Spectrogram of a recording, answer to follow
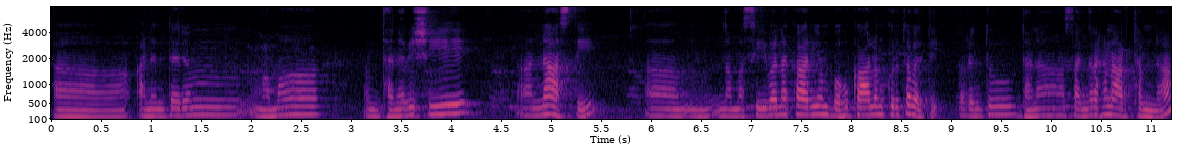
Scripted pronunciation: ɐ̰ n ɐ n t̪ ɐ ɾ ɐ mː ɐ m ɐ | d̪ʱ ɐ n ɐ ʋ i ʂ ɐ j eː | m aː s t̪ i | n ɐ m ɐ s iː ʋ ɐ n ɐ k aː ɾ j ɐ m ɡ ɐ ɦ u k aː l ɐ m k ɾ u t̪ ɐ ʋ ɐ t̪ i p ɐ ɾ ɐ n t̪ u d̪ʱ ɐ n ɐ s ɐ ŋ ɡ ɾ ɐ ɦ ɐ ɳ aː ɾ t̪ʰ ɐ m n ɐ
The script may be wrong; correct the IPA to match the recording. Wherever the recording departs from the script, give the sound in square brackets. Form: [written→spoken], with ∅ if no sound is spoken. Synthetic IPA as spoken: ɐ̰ n ɐ n t̪ ɐ ɾ ɐ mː ɐ m ɐ | d̪ʱ ɐ n ɐ ʋ i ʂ ɐ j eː | [m→n] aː s t̪ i | n ɐ m ɐ s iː ʋ ɐ n ɐ k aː ɾ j ɐ m [ɡ→b] ɐ ɦ u k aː l ɐ m k ɾ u t̪ ɐ ʋ ɐ t̪ i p ɐ ɾ ɐ n t̪ u d̪ʱ ɐ n ɐ s ɐ ŋ ɡ ɾ ɐ ɦ ɐ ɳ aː ɾ t̪ʰ ɐ m n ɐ

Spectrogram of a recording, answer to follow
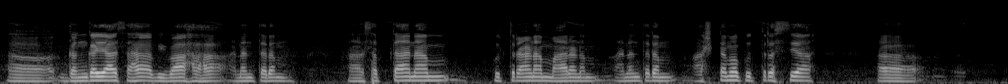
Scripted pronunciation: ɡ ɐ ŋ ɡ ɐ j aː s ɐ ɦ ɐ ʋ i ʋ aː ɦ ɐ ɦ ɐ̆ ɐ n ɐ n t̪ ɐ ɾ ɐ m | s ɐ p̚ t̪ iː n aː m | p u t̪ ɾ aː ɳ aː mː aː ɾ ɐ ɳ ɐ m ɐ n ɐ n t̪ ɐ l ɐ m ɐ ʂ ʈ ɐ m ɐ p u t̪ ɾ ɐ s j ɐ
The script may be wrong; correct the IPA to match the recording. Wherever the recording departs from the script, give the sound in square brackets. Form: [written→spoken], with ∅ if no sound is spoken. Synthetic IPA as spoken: ɡ ɐ ŋ ɡ ɐ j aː s ɐ ɦ ɐ ʋ i ʋ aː ɦ ɐ ɦ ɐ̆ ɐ n ɐ n t̪ ɐ ɾ ɐ m | s ɐ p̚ t̪ [iː→aː] n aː m | p u t̪ ɾ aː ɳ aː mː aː ɾ ɐ ɳ ɐ m ɐ n ɐ n t̪ ɐ [l→ɾ] ɐ m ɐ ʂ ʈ ɐ m ɐ p u t̪ ɾ ɐ s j ɐ

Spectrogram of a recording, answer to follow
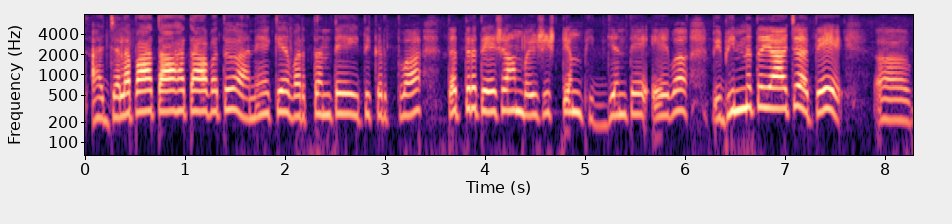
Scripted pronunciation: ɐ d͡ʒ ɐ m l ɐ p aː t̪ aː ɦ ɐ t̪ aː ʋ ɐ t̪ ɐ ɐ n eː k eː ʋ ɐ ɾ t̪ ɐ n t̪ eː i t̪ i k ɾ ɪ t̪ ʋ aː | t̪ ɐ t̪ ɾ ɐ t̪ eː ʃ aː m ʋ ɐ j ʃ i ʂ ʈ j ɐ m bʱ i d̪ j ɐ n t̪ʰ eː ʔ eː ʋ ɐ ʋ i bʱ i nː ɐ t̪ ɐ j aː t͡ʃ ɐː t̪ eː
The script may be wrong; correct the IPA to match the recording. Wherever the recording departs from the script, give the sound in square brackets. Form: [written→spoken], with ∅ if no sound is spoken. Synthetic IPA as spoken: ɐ d͡ʒ ɐ [m→∅] l ɐ p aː t̪ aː ɦ ɐ t̪ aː ʋ ɐ t̪ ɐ ɐ n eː k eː ʋ ɐ ɾ t̪ ɐ n t̪ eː i t̪ i k ɾ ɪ t̪ ʋ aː | t̪ ɐ t̪ ɾ ɐ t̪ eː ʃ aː m ʋ ɐ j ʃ i ʂ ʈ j ɐ m bʱ i d̪ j ɐ n [t̪ʰ→t̪] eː ʔ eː ʋ ɐ ʋ i bʱ i nː ɐ t̪ ɐ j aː t͡ʃ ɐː t̪ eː

